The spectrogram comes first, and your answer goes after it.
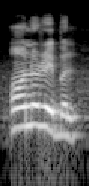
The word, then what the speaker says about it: honorable: with the consonants, like honorable. It starts with H, consonant, but when we pronounce it, it sounds like a vowel, like honorable, an honorable man, an honest girl.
